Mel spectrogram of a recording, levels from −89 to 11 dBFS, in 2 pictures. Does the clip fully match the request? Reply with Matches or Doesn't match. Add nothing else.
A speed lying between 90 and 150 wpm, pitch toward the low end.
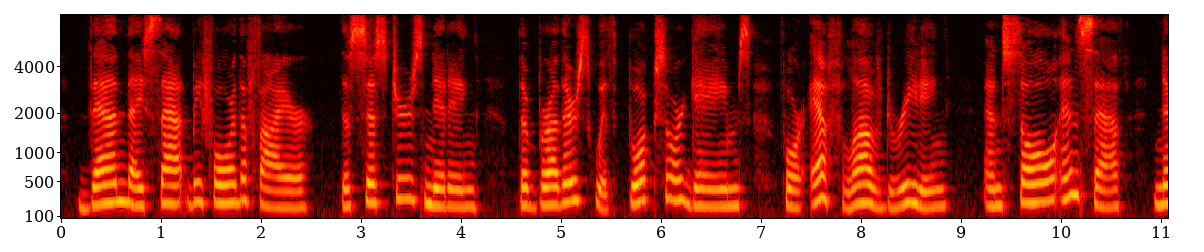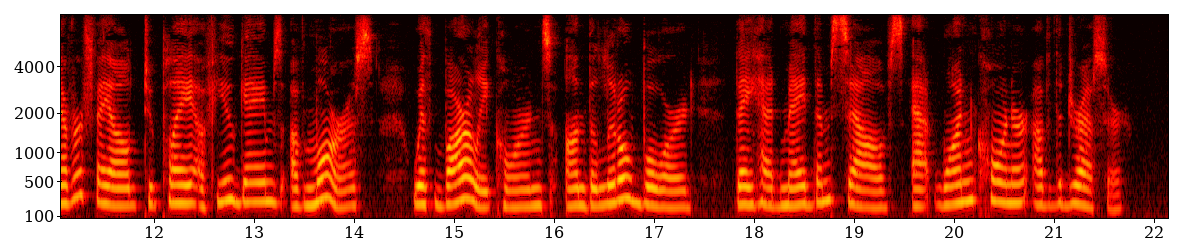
Doesn't match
